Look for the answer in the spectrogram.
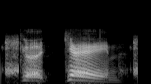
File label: GOOD GAME, male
